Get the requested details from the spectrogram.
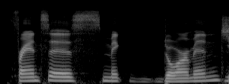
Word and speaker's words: Frances McDormand: So essentially it's about Frances McDormand.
